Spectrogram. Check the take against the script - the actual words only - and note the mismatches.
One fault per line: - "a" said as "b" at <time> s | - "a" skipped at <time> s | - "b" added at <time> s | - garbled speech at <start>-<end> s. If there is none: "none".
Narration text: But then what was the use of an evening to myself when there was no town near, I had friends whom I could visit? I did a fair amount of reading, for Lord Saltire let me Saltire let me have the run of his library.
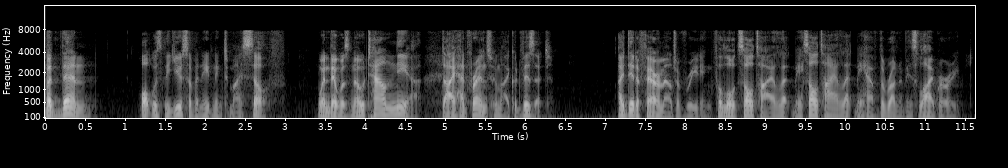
none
